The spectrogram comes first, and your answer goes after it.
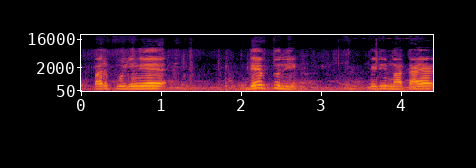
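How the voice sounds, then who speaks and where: A man's high-pitched voice is heard. Noticeable background noise accompanies it. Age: 60s. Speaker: hunger striker. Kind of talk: protest speech.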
